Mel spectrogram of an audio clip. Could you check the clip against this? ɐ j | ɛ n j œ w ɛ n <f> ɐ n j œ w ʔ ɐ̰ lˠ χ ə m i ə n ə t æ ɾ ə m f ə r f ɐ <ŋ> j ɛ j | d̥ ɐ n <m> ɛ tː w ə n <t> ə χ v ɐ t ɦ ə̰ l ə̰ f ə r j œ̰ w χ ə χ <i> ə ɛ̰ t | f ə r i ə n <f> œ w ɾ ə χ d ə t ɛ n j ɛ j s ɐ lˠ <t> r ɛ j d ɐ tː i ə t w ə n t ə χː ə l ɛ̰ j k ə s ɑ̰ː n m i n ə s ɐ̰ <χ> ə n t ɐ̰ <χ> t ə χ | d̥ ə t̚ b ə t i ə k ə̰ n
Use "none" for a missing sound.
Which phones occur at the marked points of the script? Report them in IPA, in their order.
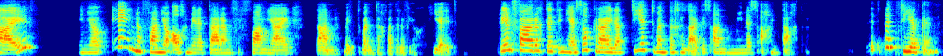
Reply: f, ŋ, m, t, i, f, k, χ, χ

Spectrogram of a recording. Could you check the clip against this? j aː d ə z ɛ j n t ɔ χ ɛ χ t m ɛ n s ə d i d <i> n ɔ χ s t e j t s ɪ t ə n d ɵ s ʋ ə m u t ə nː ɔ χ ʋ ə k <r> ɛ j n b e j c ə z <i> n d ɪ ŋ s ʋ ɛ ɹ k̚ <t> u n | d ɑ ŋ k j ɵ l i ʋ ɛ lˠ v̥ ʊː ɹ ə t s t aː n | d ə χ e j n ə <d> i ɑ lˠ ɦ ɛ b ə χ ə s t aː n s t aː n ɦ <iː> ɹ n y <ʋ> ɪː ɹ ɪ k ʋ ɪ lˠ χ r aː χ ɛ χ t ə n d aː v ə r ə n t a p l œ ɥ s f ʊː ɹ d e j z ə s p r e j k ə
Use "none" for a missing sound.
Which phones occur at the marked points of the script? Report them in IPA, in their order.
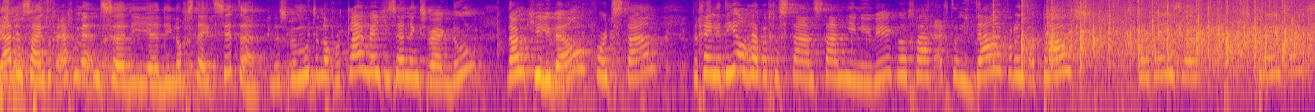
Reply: i, l, ɛ, d, d, iː, ʋ

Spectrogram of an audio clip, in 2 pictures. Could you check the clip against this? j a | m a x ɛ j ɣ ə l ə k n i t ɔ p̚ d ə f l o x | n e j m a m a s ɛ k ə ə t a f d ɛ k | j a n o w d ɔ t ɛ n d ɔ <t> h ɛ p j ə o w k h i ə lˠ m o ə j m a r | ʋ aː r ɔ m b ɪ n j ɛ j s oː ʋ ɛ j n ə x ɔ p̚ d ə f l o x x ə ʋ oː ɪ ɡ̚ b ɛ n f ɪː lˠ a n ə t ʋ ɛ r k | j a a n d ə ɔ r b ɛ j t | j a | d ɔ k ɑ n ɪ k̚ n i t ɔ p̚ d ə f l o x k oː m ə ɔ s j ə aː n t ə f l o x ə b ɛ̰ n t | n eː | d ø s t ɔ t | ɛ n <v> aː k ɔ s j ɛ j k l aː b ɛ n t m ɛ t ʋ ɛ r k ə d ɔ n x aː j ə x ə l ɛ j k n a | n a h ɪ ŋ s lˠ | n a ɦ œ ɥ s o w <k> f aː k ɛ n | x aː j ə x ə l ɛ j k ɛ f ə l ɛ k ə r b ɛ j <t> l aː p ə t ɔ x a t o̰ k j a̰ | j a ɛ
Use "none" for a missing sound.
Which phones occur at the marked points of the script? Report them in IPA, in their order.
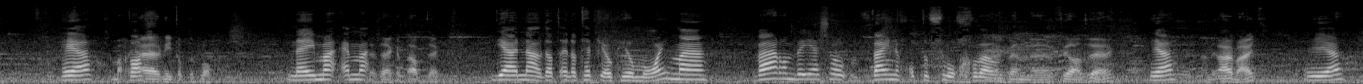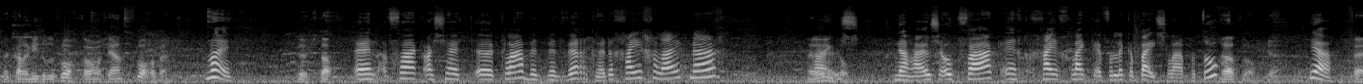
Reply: t, f, k, s

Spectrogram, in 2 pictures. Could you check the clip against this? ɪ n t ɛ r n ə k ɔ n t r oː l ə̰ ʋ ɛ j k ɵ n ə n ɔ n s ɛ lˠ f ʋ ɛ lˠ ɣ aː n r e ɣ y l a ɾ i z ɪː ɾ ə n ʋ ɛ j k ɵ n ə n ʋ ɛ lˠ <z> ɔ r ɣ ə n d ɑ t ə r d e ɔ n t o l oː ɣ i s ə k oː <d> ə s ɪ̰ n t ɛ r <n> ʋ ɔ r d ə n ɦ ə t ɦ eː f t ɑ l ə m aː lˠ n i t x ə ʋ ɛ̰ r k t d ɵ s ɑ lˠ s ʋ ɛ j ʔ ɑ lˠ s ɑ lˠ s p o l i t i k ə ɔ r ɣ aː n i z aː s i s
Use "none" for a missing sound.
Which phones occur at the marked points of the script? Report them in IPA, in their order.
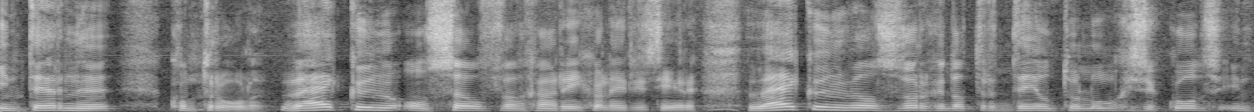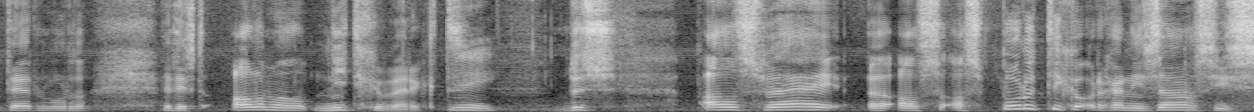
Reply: z, d, n

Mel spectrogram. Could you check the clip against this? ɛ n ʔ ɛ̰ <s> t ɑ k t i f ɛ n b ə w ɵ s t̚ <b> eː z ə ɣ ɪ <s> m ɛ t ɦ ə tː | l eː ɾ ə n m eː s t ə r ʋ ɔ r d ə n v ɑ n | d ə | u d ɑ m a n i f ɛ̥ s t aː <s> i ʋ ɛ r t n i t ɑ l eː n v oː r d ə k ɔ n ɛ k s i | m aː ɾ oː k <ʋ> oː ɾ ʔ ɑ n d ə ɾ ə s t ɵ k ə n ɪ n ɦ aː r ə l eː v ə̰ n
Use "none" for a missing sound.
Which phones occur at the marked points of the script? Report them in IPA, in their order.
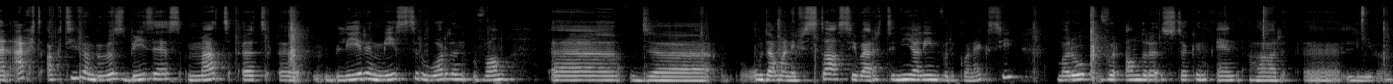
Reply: x, b, s, s, v

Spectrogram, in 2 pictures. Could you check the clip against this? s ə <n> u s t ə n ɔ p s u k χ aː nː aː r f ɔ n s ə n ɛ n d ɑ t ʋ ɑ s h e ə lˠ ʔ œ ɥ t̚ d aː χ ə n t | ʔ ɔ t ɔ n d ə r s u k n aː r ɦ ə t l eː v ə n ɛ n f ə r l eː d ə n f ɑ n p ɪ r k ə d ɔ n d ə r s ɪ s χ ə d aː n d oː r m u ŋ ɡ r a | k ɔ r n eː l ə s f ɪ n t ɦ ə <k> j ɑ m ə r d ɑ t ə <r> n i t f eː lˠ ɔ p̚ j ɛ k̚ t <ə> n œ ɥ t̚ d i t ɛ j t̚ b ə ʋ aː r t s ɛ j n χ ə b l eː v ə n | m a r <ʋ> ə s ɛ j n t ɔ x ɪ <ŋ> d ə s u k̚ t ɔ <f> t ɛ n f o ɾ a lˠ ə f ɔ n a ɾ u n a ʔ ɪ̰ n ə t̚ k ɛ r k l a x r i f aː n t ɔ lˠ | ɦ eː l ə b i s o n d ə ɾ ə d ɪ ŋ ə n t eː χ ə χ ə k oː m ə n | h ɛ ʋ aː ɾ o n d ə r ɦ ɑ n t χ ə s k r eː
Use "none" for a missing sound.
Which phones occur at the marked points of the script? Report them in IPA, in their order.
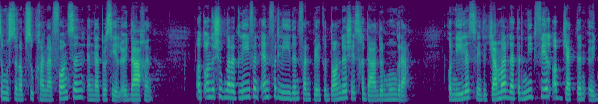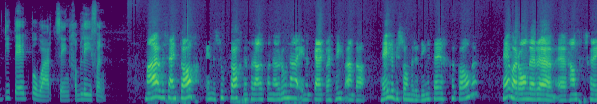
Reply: m, t, r, ə, ʋ, n, x

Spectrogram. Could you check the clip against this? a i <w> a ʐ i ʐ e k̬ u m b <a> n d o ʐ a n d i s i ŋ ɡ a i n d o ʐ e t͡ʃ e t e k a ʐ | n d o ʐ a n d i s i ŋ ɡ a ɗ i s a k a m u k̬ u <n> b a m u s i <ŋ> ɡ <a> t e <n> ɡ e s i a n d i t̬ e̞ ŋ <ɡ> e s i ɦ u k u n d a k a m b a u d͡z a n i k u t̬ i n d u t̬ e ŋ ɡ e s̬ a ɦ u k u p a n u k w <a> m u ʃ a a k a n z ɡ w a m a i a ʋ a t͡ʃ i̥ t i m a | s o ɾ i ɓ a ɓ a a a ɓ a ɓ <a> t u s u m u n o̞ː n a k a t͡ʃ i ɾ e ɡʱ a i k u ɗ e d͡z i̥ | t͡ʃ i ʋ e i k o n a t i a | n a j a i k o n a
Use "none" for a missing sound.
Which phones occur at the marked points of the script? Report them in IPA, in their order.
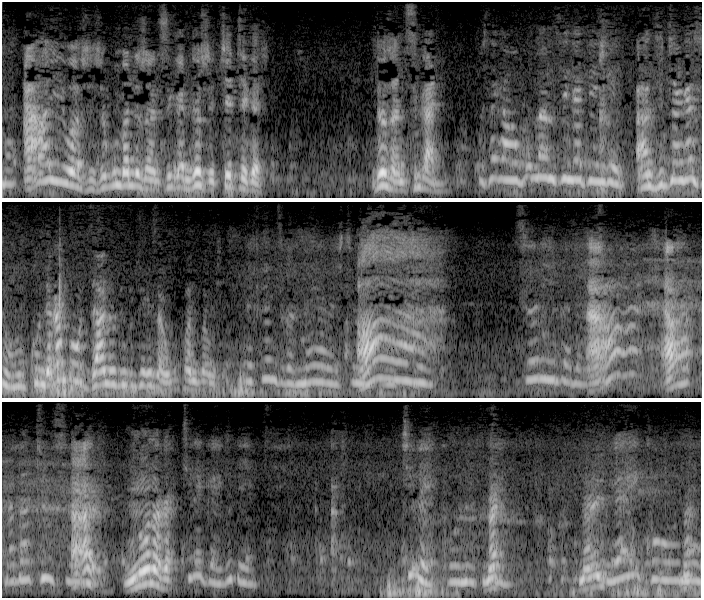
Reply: w, a, m, ŋ, a, ŋ, ɡ, a, a

